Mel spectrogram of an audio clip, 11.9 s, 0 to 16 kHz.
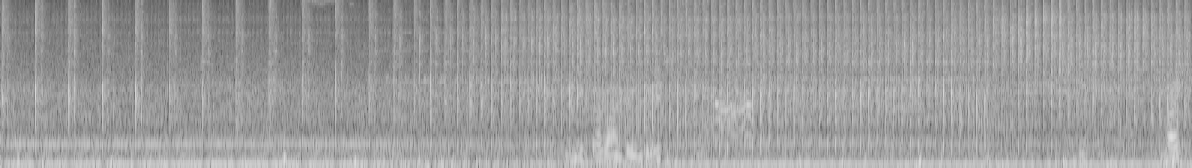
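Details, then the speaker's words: Pneumatic (air-compression) radial extracorporeal shockwave therapy device: rapid mechanical clicking pulses over a steady hum, energy raised from 3 to 10 bar and pulse frequency adjusted slower and faster; a shot counter stops the machine at 2500. "I'm increasing the energy from three bar to 10 this is quite high energy value you can see if I want to decrease the frequency I can decrease"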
